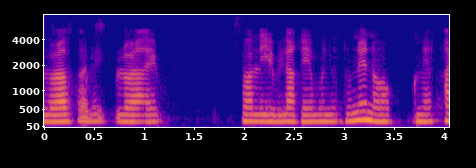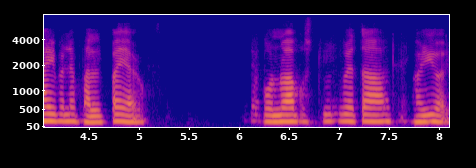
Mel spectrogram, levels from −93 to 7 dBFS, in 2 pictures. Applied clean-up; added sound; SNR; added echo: neural mask model DeepFilterNet 3.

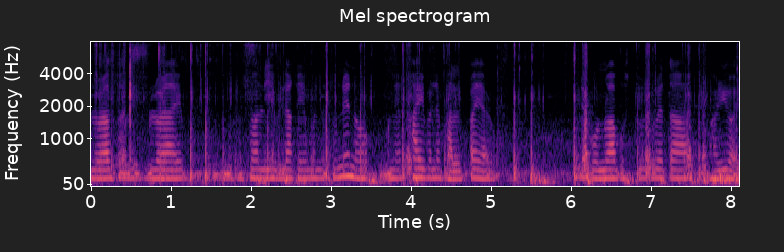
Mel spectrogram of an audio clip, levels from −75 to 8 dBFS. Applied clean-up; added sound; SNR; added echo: none; Writing; 8 dB; none.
